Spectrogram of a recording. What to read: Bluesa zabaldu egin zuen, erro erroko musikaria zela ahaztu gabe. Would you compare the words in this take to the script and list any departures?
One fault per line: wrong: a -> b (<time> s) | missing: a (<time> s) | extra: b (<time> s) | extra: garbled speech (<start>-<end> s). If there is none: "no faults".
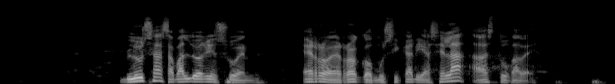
no faults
